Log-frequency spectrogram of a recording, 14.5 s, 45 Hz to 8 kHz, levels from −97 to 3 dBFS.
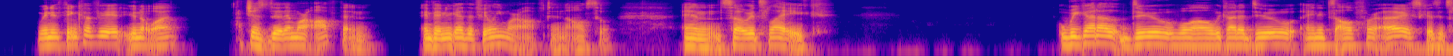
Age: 20-39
